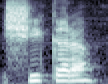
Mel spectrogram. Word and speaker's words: xícara: o Zi ó Zi e xícara xi cara veja que a sílaba tônica é o x viram a antien em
